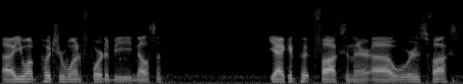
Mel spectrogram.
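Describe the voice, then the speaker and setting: A man's voice: medium pitch, level tone, fairly quick, fairly bright tone, clear, resonant tone. A man acting as game master, explaining things casually and a bit hesitantly during a tabletop game.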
